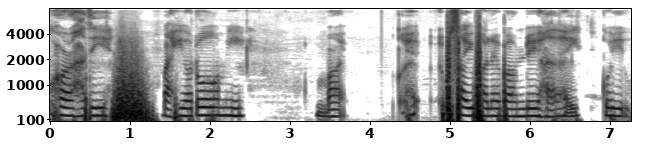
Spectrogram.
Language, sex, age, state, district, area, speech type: Assamese, female, 45-60, Assam, Charaideo, rural, spontaneous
